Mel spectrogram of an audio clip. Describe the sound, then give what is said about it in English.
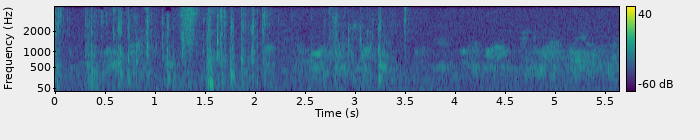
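Rapid, irregular keyboard typing: a flurry of sharp clicking keystrokes that bunch up, then thin out, over a faint murmur of voices in the background. “It's whoever's typing, it's not me.”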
